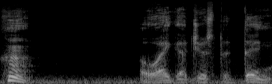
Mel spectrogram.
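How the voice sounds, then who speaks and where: A man puts on a loud, raspy character voice over clear background noise. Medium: video game. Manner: loud, jovial.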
